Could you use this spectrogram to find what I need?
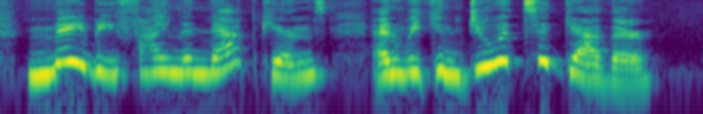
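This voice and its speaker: A woman's put-on character voice, high-pitched, with very wide pitch swings and very even loudness. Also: moderate pace. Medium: read story. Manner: warm, brisk.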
